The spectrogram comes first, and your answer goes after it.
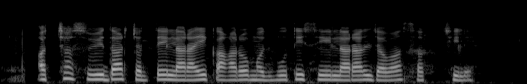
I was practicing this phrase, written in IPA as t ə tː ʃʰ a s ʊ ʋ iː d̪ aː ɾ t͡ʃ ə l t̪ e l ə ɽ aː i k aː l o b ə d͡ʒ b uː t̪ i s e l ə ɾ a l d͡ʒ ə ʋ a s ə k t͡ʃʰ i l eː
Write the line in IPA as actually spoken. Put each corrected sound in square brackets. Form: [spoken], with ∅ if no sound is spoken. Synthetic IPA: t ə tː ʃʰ a s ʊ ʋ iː d̪ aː ɾ t͡ʃ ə l t̪ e l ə [ɾ] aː i k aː [ɾ] o [m] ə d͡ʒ b uː t̪ i s e l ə ɾ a l d͡ʒ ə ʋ a s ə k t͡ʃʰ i l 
